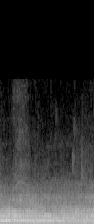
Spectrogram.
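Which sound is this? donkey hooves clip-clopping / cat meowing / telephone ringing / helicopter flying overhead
helicopter flying overhead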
